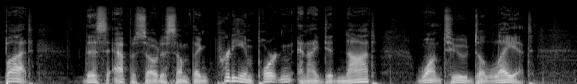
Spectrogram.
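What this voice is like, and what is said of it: Voice affected by a cold. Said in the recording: “I always need to get sick ... bring on the flus and colds. So I apologize for my voice just a little bit”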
